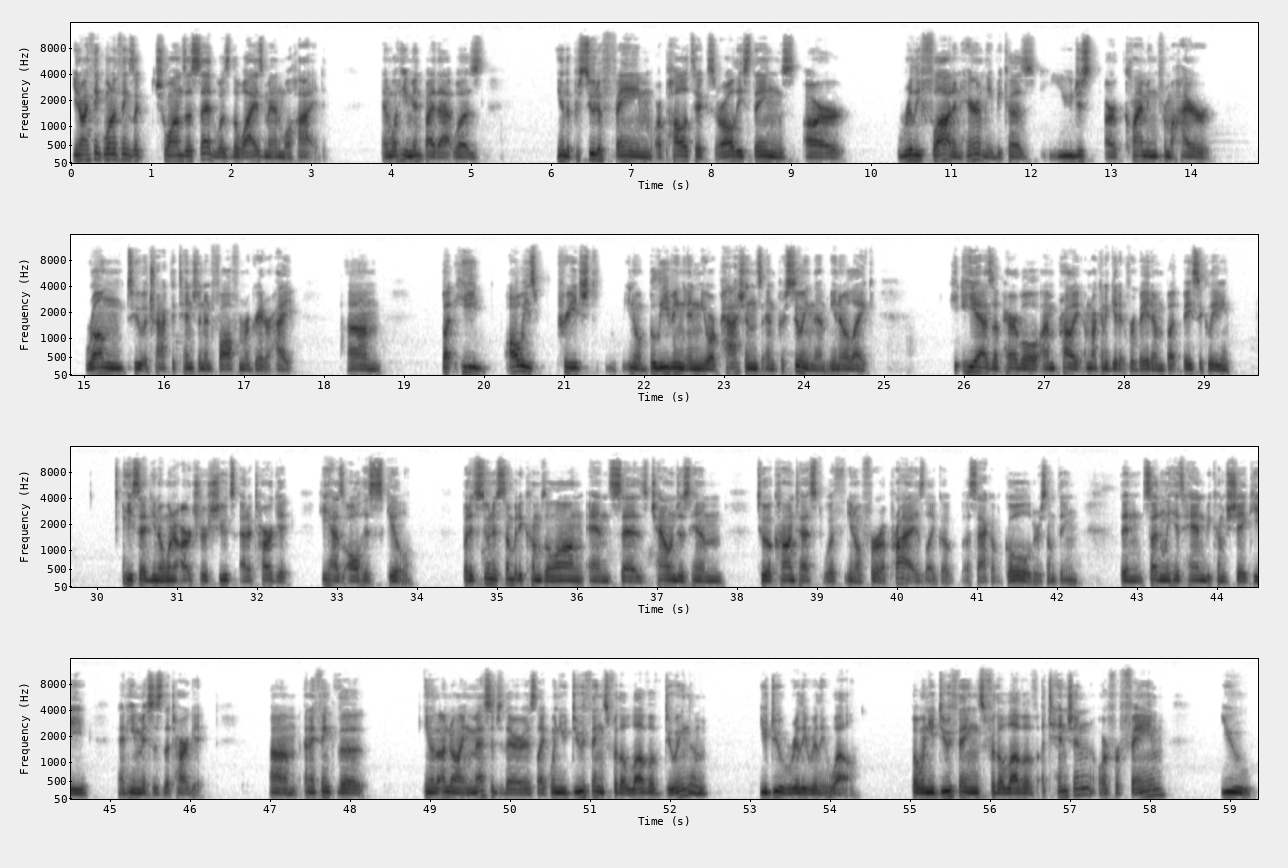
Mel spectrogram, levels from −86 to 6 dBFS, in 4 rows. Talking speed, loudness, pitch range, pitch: 190 wpm, -16 LUFS, 100-115 Hz, 110 Hz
